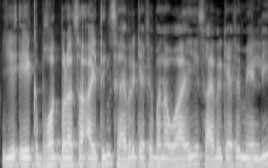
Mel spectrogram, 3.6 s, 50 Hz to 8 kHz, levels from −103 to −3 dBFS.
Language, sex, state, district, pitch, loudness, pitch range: Hindi, male, Bihar, West Champaran, 125 Hz, -18 LUFS, 120-130 Hz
